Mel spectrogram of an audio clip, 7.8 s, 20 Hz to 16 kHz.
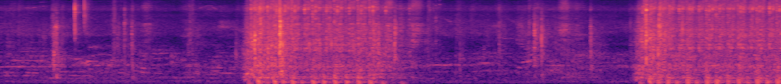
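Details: Yamaha Vega ZR motorcycle with lost ignition, starting after wiring/regulator (kiprok) check and coil refitted: catches twice, running briefly each time with quick steady putter about 200 beats a minute; starts again.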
